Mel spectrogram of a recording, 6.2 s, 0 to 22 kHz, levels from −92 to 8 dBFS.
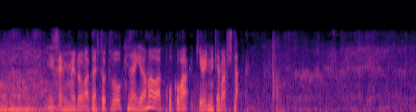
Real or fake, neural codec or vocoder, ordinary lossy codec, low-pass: fake; codec, 24 kHz, 1.5 kbps, HILCodec; Opus, 16 kbps; 7.2 kHz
